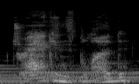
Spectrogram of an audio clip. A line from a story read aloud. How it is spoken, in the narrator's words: gasped Alfie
